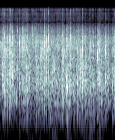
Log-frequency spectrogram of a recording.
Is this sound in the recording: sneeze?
no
